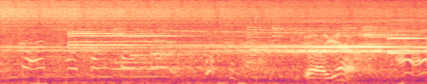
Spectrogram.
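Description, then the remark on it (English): A washing machine on its spin cycle gives off a steady, droning whir with a high tonal whine and a few low thumps, while voices murmur faintly over it. “It's the washing machine's going through its spin cycle.”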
